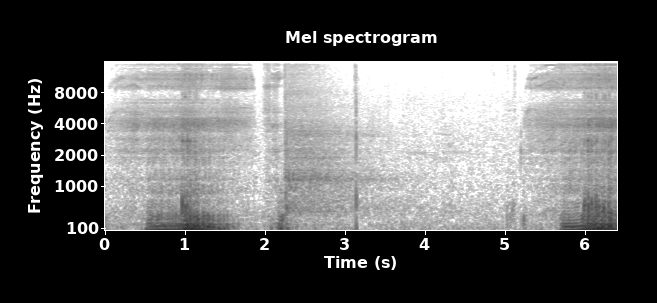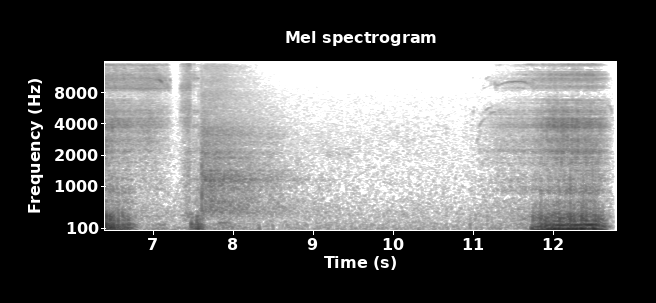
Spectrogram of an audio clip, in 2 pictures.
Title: Dad snores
